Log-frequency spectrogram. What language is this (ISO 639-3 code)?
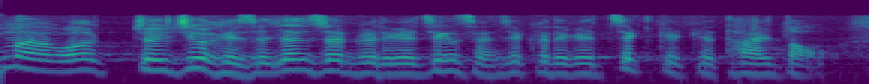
yue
